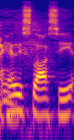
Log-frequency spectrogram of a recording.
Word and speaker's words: Haile Selassie: Yeah, Haile Selassie.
